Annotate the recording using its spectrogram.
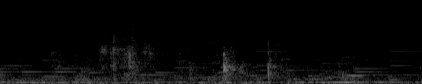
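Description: Soft background music playing, with a picture-book page being turned: a few brief paper rustles and taps, the clearest a little past halfway.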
